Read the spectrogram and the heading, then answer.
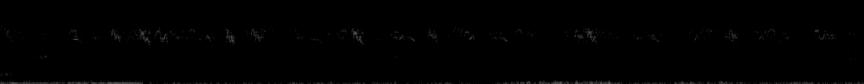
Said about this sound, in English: All of your attention is focused on the sounds around you and the sounds of the bird song.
